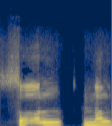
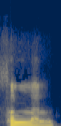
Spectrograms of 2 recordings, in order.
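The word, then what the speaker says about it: 설날: সল নাল না, সল্লাল, সল নাল না, এটার উচ্চারণ কি হবে? সল্লাল, সল্লাল। কোরিয়ার নতুন বর্ষ, কোরিয়াতে নতুন বছর, সল্লাল, সল্লাল।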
